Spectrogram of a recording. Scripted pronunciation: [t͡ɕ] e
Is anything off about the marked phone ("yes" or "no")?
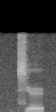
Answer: no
